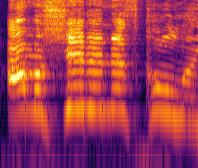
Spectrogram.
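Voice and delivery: high shouted threat; hollering. Retold or imitated. Auntie hollering a threat at the cousin, high shout. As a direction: yell it out loud. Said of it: "Then she motherfucking said".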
